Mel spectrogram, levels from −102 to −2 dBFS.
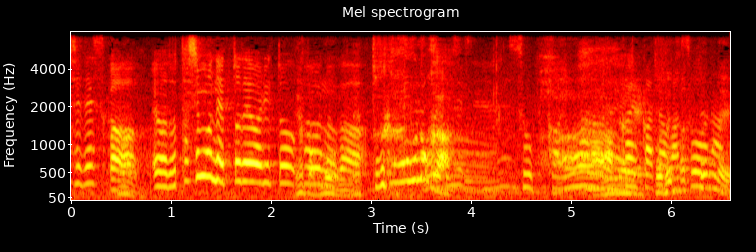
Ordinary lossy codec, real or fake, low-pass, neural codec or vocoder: none; real; 7.2 kHz; none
